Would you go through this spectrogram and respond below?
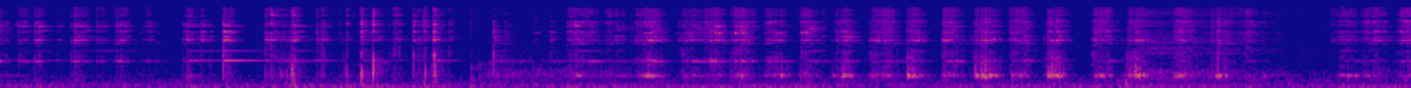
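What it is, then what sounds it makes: Empty embossed glass pitcher scratched. Fingernails scratch quickly up and down the ribbed sides of a medium-sized, empty, hollow embossed glass pitcher held in the air. Uneven, rapid raspy strokes each bring out a faint glassy ring in the mid range over a steady low hum. The scratching stays fairly quiet and grows a little more pronounced toward the end.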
